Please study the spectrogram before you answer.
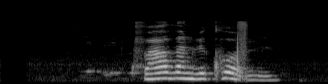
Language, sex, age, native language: Icelandic, female, 8, Icelandic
